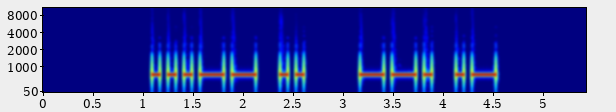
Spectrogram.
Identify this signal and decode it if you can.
Morse code, heard as a keyed tone, about 15 wpm, 700 Hz. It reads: 3I GA
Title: Winter Field Day Exchanges 15wpm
